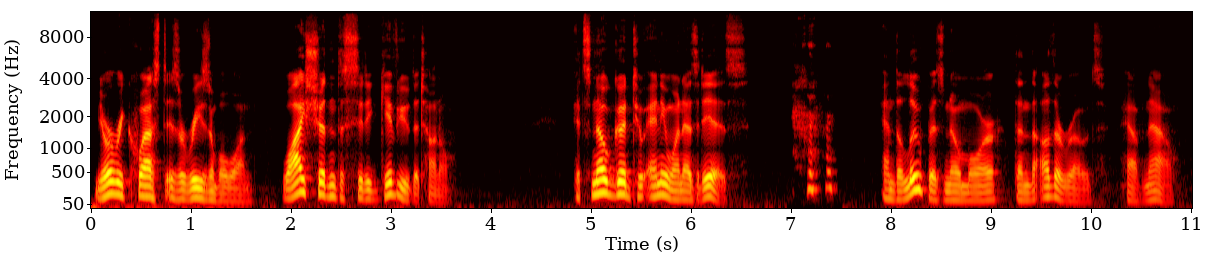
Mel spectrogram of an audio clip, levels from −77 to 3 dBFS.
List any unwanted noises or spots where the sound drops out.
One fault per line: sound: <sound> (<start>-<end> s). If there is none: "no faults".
sound: laugh (7.0-7.5 s)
